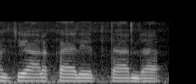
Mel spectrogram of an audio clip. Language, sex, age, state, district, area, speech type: Telugu, female, 60+, Telangana, Peddapalli, rural, spontaneous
